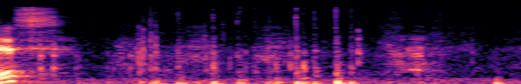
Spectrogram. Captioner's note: typing sounds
